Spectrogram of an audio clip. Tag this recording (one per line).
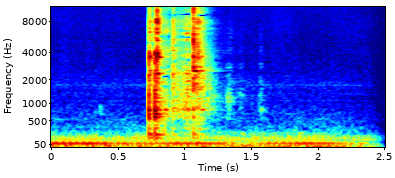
random
table
Putdown
Spatula
Mask
Oven
Wood
Kitchen
cook
Pickup
Bake
Baking
Metal
Furnace
Makingamask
